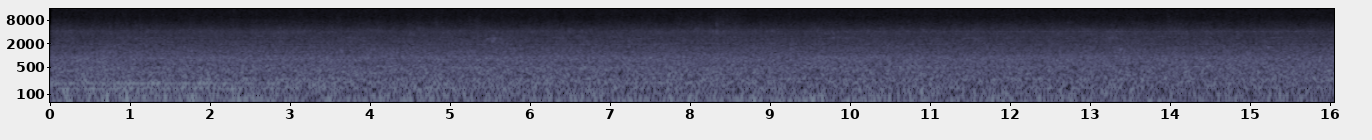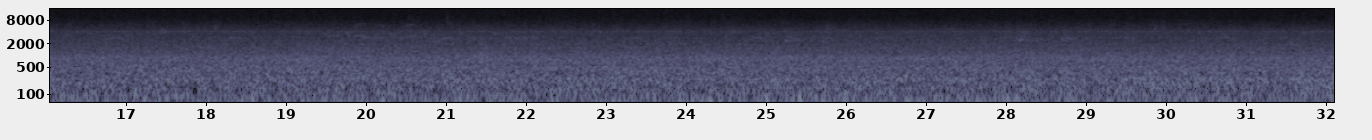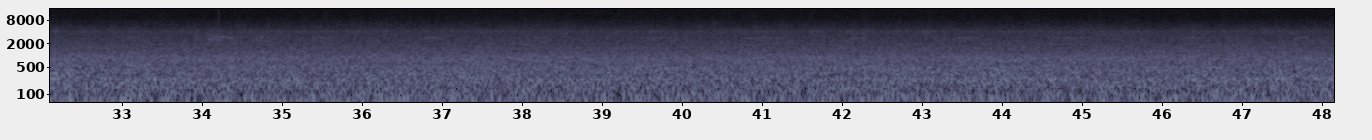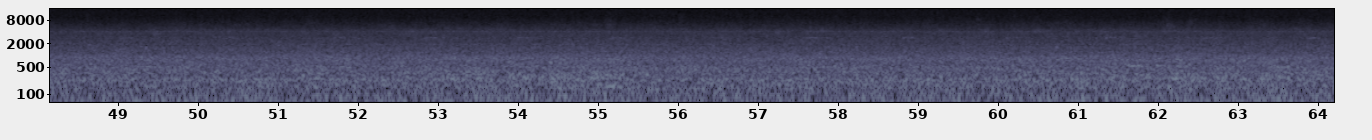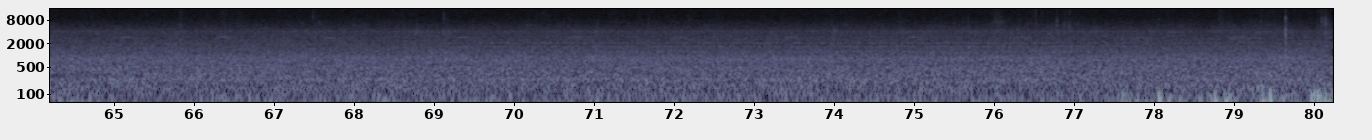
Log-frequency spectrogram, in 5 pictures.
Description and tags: Recording from a forest. No process applied.
ambient, wind, trees, birds, Forest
